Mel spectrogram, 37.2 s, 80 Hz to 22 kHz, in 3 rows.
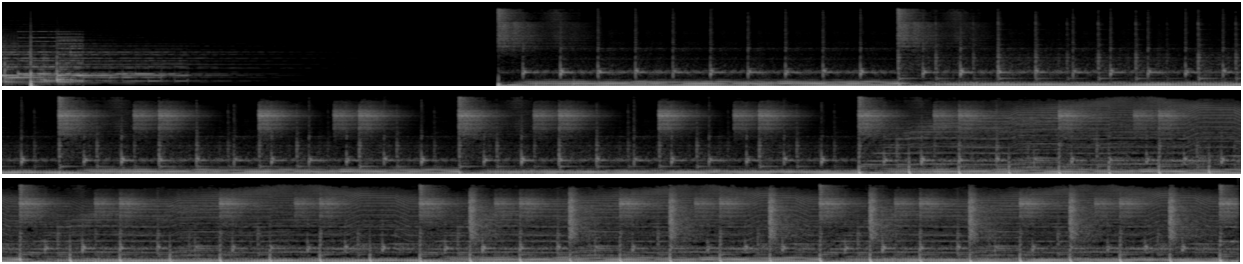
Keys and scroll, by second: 3.5 ctrl+z, 30.3 ctrl+z, 30.9 ctrl+=.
